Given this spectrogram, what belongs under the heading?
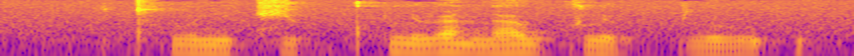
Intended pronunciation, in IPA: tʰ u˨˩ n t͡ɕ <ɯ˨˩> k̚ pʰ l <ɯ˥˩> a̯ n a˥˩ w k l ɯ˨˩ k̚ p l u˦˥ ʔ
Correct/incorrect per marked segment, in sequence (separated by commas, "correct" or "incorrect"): incorrect, correct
